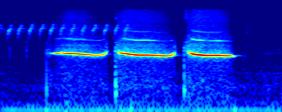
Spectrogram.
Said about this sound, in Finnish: Tässä vaiheessa jo seksyy sirittäjän pesän lähettyville, ei kuule enää välttämättä laulua, vaan pitkän varoittavan vihellyksen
